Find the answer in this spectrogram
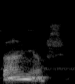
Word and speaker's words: baño: Here's the tilde. Can you see this Yeah, over the end? sí. Uh-huh. That tells you that it's pronounced NY.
